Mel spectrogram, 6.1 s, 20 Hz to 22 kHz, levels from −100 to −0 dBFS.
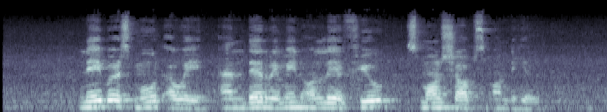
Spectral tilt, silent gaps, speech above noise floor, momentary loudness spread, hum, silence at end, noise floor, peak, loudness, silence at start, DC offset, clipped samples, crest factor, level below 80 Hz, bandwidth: -6 dB/octave; none; 27 dB; 13 LU; none; 0.7 s; -43 dBFS; -2 dBFS; -16 LUFS; 0.8 s; under 0.1%; under 0.1%; 16 dB; -54 dBFS; 13.5 kHz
